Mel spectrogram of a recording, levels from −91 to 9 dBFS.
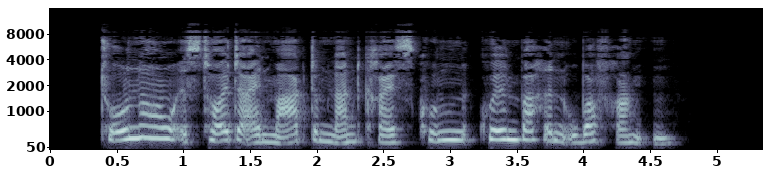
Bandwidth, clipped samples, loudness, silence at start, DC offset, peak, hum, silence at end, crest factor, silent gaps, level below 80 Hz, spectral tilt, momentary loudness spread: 9.2 kHz; under 0.1%; -15 LUFS; 0.4 s; under 0.1%; -2 dBFS; none; 0.65 s; 14 dB; none; -66 dBFS; -4 dB/octave; 11 LU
